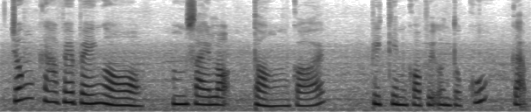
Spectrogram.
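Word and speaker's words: 湯: Kita lanjutkan dengan kata dong yang artinya sup atau kuah. Nah, dong yang artinya sup atau kuah diucapkan dengan nada agak tinggi dan panjang.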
